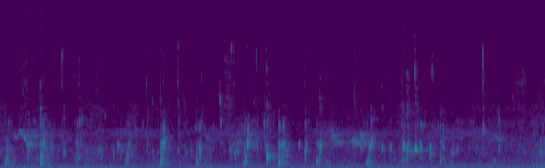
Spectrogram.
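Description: Puppy eating: irregular sharp clicks and smacks of chewing and lapping, several a second.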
